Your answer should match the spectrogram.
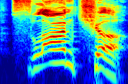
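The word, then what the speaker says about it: Sláinte: Is it Salante or Salancha? Cilantro? How do you say that? I don't know. There's that whole toast, which I guess means good health or whatever. I don't know. I'm actually part Irish. It's Scotch. Slancha.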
